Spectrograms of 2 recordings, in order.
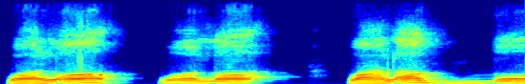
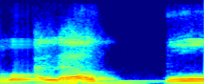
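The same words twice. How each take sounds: First: Walo with the lam thickened into o; wrong thick lam. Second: Wala with a thin lam and open a; correct thin lam. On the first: Teacher shows students the wrong thickened lam. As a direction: let the lam go heavy in walo. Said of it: "udah ikutan tebal lamnya". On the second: Teacher shows students the correct thin lam. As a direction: keep the lam light in Wala. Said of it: "baru dodnya yang tebal". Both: Shown as a demonstration.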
